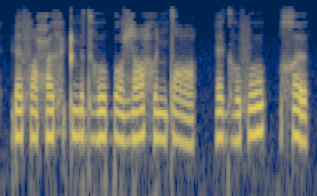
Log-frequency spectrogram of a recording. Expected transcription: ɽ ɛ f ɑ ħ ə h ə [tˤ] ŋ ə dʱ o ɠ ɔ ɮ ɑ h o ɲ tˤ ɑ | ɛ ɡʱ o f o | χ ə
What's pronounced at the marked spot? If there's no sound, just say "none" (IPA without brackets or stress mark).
ʈ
